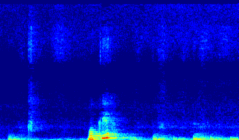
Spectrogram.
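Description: Felt-tip permanent marker tapping a dotted line onto paper pattern sheet: a few faint, light taps, with one short spoken word about a second in.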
